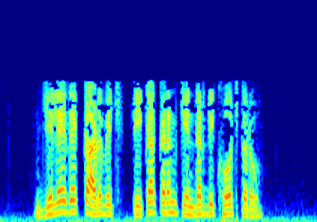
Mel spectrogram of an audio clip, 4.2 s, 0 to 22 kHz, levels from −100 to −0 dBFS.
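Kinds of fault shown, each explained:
Vorbis compression: likely low-bitrate Vorbis encoding, around 16 kbps, cuts off above 4.9 kHz and coarsely quantises the treble, leaving the speech heavily hissy, grainy and dull.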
